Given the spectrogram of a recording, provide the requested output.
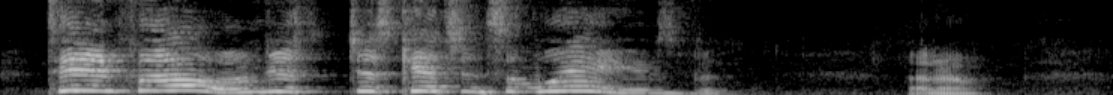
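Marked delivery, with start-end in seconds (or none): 0.2-2.3 put-on very high cartoon kid voice. Acting out a surfer-dude guy from the CB radio: Cleveland's kid impression. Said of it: "sound like Cleveland's kid from the Cleveland show".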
